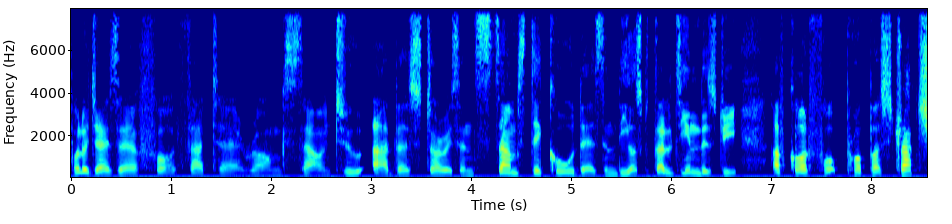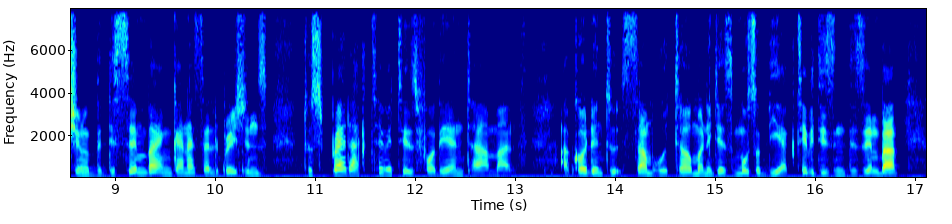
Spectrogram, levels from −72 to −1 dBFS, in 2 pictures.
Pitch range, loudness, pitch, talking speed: 105-140 Hz, -37 LUFS, 115 Hz, 160 wpm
